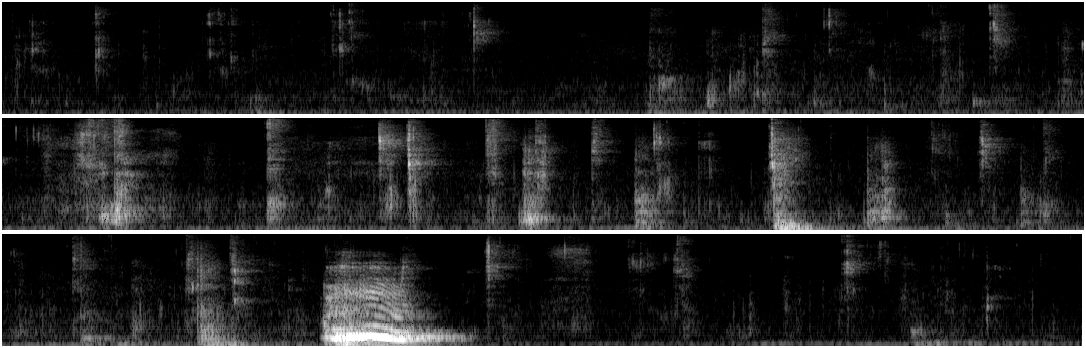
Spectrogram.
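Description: Close-miked chewing of people eating rice and curries by hand: a string of small, irregular wet mouth clicks. A sharper thump comes about nine seconds in, and a short voice-like sound, the loudest moment, about twelve and a half seconds in.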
